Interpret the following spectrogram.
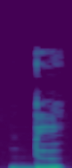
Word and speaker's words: deux: Deux. Final x not pronounced, okay?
